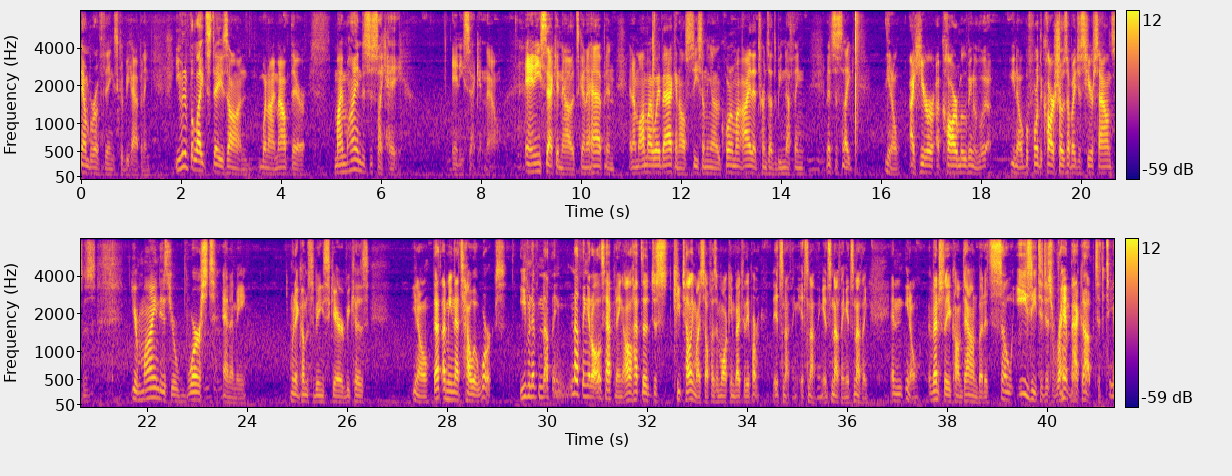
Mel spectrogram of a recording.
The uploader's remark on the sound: here is a special bonus episode, recorded around a campfire.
